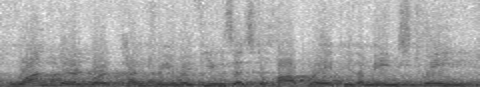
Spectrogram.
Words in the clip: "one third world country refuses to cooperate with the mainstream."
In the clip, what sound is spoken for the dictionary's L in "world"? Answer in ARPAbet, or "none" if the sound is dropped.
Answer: none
